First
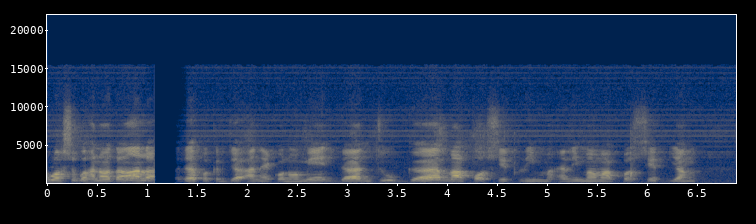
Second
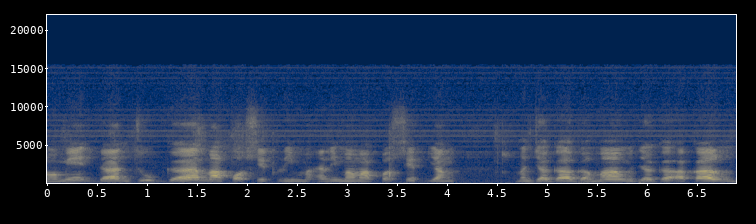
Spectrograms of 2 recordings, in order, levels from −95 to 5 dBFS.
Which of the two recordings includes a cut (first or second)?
first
